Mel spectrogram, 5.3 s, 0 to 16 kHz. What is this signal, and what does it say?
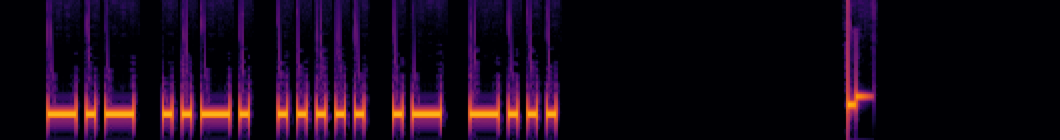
Morse code, heard as a keyed tone, about 25 wpm, 700 Hz. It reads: KF5AB
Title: USA Call Signs - 5 Characters - 6x Character Spacing - 25wpm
